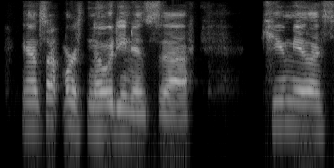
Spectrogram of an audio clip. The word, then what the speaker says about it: Qmulus: And something worth noting is Cumulus is definitely a play on words as far as how that's spelled. It's not spelled like the cloud, Yeah.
